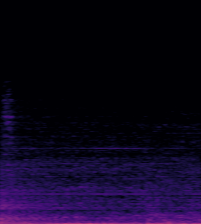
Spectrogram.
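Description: Faint steady hiss with a low hum: the recording's room tone, with no drums playing.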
